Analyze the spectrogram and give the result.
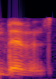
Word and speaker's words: Bivins: It is my full name, Ryan Bivins, B-I-V-I-N-S. But for whatever reason, a lot of people spell it B-I-V-E-N-S.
